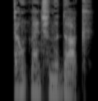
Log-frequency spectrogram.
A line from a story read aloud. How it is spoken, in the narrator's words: whispered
